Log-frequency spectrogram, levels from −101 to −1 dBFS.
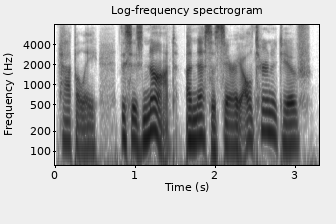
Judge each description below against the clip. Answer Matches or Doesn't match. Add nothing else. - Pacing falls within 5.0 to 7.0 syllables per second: Matches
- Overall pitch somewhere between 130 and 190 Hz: Matches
